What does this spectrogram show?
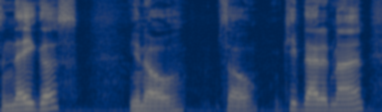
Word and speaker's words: Negus: Negus is pronounced Negus.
